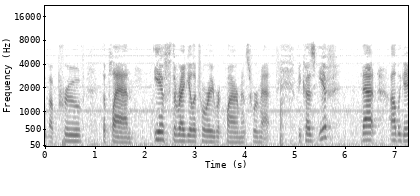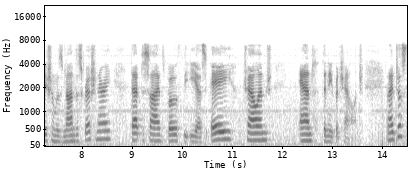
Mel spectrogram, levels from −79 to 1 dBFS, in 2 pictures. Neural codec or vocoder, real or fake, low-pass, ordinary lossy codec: none; real; 7.2 kHz; Opus, 24 kbps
